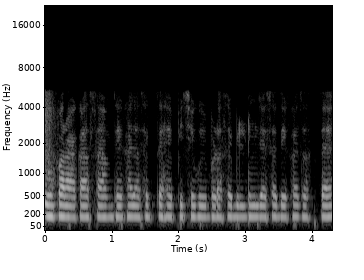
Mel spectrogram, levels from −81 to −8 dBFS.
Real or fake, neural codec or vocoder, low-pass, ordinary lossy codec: real; none; 5.4 kHz; none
